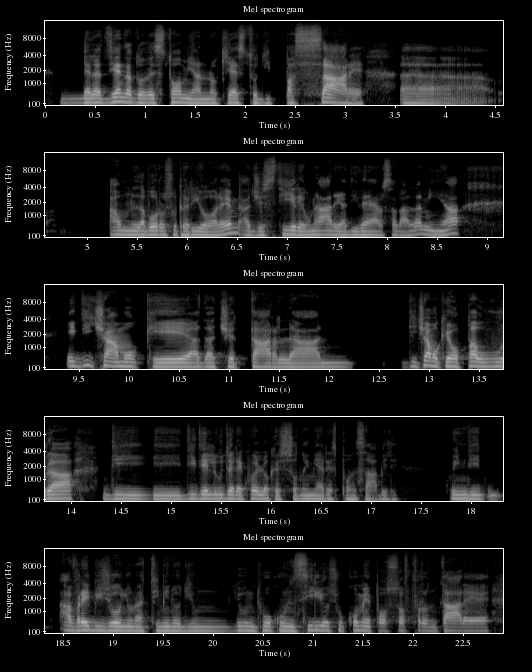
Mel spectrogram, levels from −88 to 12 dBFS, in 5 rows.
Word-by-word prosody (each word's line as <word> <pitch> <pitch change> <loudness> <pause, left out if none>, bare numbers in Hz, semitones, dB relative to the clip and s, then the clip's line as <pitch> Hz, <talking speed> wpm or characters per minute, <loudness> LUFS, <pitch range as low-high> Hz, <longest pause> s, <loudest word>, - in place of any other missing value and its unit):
Nell'azienda 130 +4 +3
dove 130 -1 +2
sto 140 +2 0
mi 130 -2 +1
hanno 120 0 -1
chiesto 125 0 -2
di 115 0 -10
passare, 115 -3 +3 0.3
ehm, 110 - -8 0.8
a 130 - -2
un 130 -1 0
lavoro 125 +1 +2
superiore, 120 -2 -1
a 125 - -6
gestire 120 +3 -1
un'area 125 0 -1
diversa 115 0 -3
dalla 120 +5 -5
mia, 135 +4 -1 0.6
e 150 - -2
diciamo 140 -3 +2
che, 130 0 +5
ad 125 0 0
accettarla, 125 -1 0
mhmm, 125 0 -7 0.5
diciamo 140 +4 +3
che 140 - +4
ho 135 -1 +5
paura 135 -2 +4 0.3
di 120 -2 -3
di 130 +3 -5
deludere 130 -1 +2
quello 130 0 +1
che 125 +1 -6
sono 120 +1 -7
i - - -2
miei 115 -1 -2
responsabili. 110 0 -9 0.6
Quindi 125 -1 -1 0.3
avrei, 140 0 +4
bisogno 135 -1 +2
un 125 - 0
attimino 125 +1 -2
di 120 0 -6
un 120 0 -6
di 135 - -8
un 135 -1 -2
tuo 135 +3 -2
consiglio 135 +3 -2
su 140 +1 -9
come 140 -2 -2
posso 130 0 -6
affrontare 125 0 -3
125 Hz, 140 wpm, -31 LUFS, 120-135 Hz, 0.8 s, che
